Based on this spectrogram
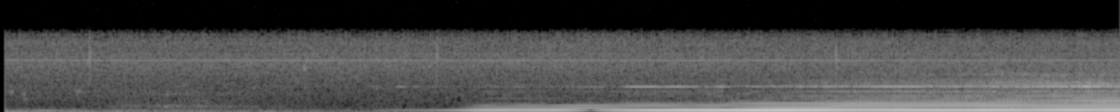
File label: dialog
